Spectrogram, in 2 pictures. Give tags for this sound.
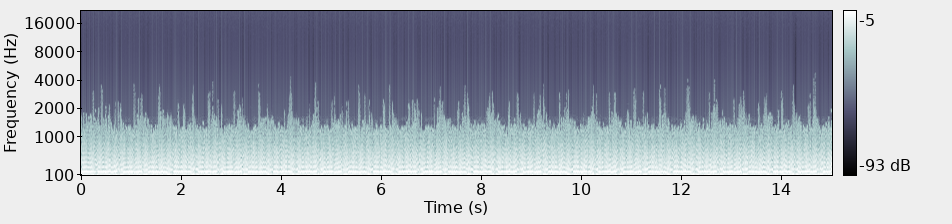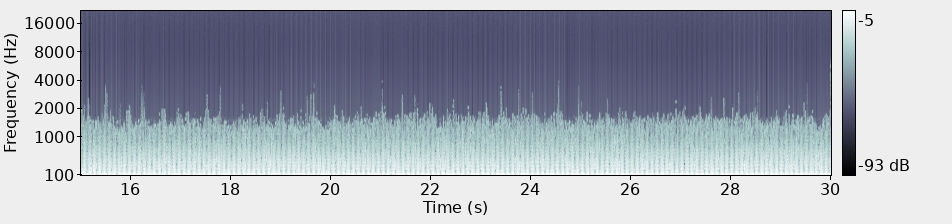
creepy distorted distortion drone tape vhs

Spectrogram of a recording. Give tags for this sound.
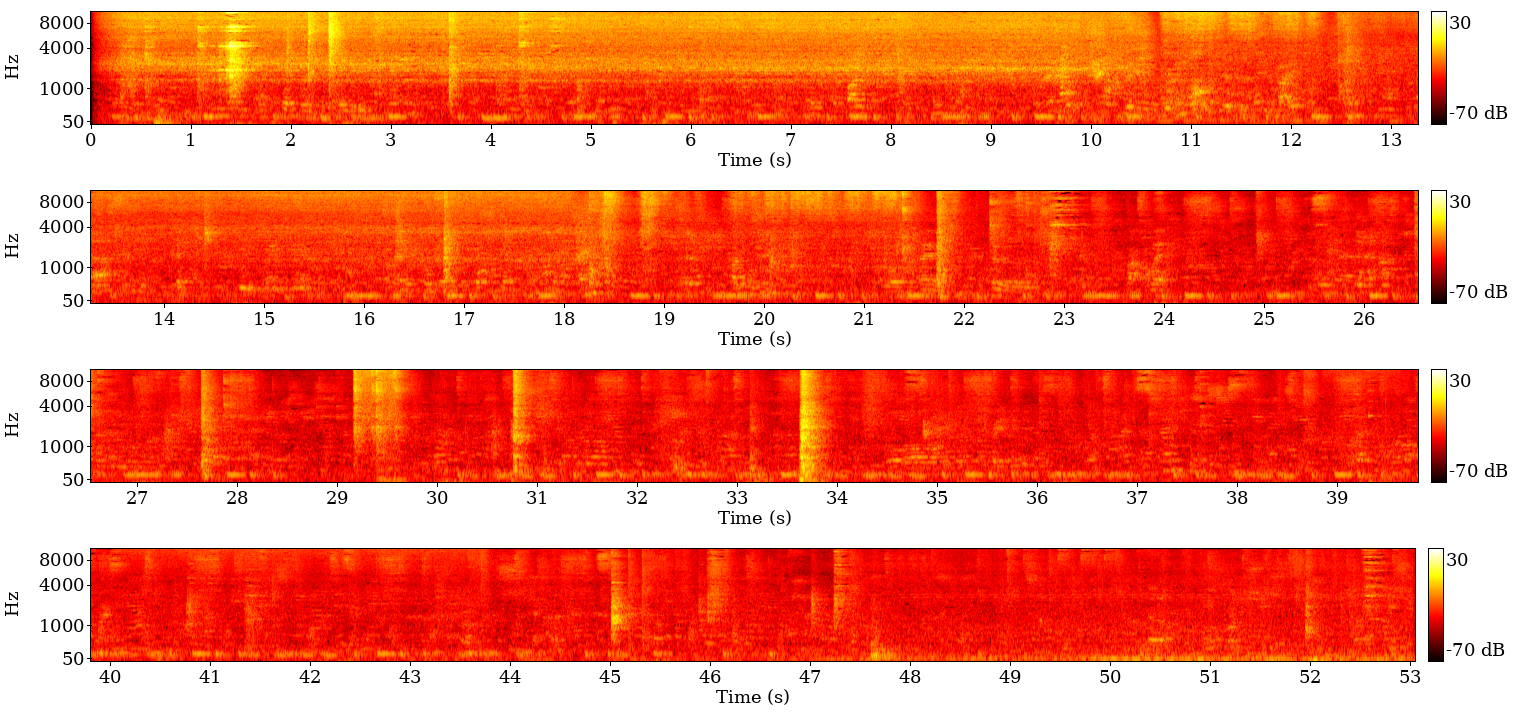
cafe france lunch paris parsian

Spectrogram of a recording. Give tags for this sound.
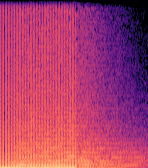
alarm futuristic game gamedev gamedeveloping games gaming high-tech indiedev indiegamedev loop science-fiction sci-fi sfx video-game videogames

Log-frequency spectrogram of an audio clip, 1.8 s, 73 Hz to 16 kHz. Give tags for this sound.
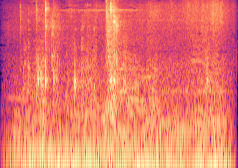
aip09 chair floor roll rolling wheels

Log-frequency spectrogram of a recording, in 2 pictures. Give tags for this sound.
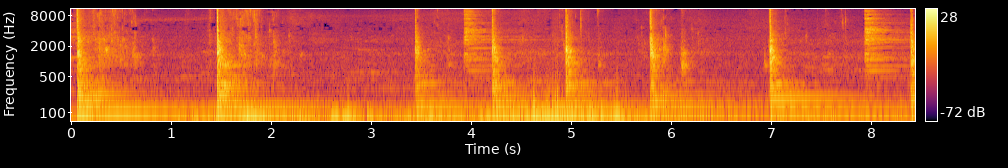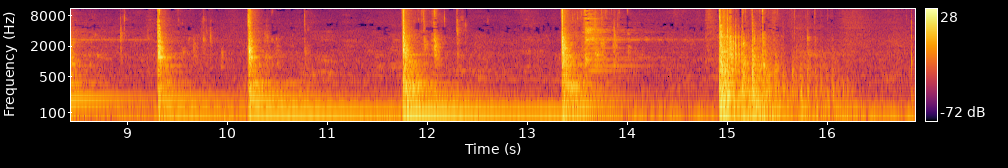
water jugs ai09 plastic hum

